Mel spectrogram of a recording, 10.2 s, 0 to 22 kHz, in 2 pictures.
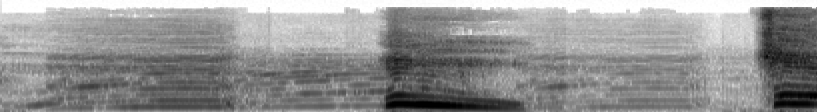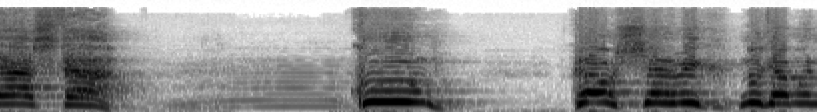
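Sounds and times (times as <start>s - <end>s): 
cattle herd mooing while being driven: 0.0s - 4.7s, 6.0s - 7.4s
speech: 2.4s - 3.4s, 5.1s - 5.9s, 8.7s - 10.2s.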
